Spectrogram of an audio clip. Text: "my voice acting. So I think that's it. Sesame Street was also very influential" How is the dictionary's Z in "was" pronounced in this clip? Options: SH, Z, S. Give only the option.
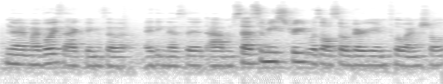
Z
